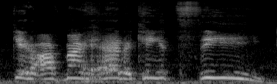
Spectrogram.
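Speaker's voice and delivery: ball player yelling at the hat on his head. A narrator's reading. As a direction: yell in annoyance with a hat on your face. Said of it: "yells the player".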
